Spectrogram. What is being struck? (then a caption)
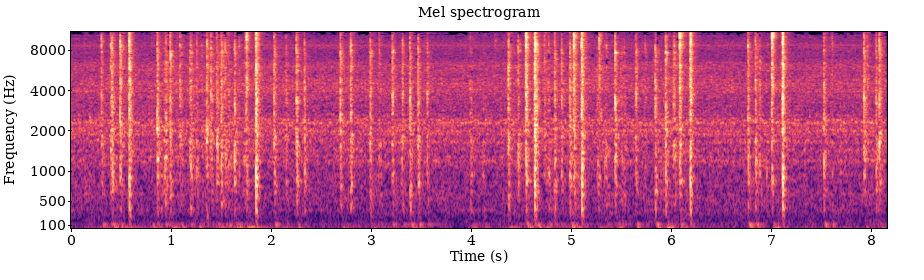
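Plastic computer keyboard. Fingertips type rapidly on a full-size gray and cream SHIPADOO K600 wired USB keyboard, with a hollow plastic case and plastic keycaps, resting on a desk mat. Around forty quick, bright plastic clacks and taps come in uneven bursts over a faint, steady low hum.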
